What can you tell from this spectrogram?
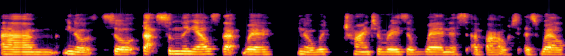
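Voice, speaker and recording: A woman with a British accent talks at a moderate pace. Her pitch is fairly low and her intonation fairly even. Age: 60s. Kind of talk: interview. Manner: hesitant, many fillers.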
